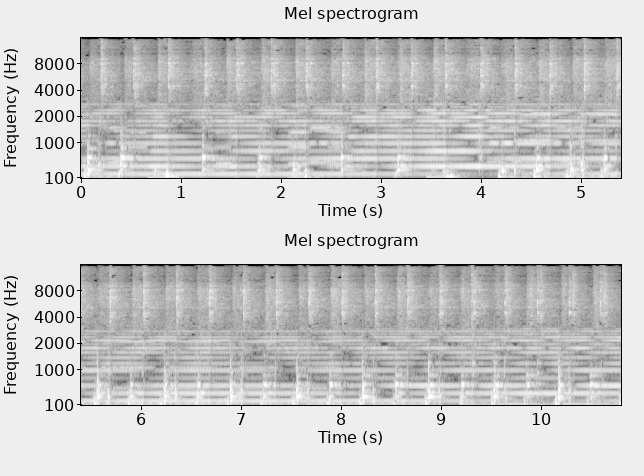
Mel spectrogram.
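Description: Kirtan music: a harmonium holds steady chords while several chimtas, long steel tongs strung with jingles, are shaken in an even beat of about three clashes a second, with a hand drum under them.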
